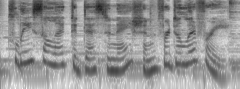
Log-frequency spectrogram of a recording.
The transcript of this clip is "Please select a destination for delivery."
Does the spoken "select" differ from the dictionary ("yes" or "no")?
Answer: no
